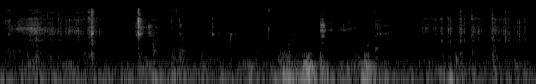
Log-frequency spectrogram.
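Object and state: Soap bar being shaved.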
